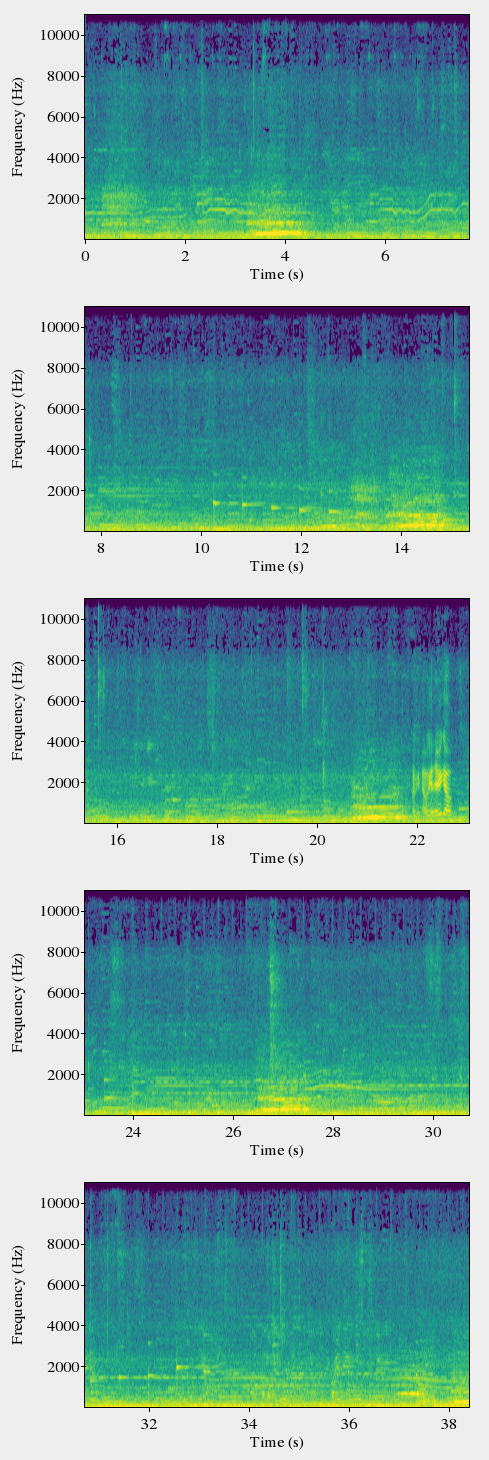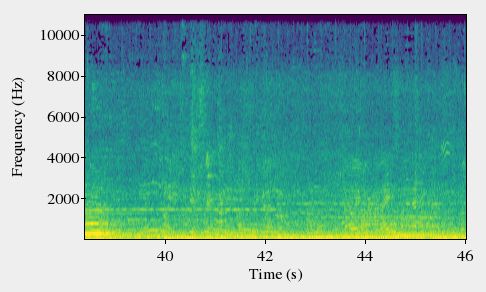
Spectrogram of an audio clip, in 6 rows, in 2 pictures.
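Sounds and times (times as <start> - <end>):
cattle mooing: 0.2 - 1.2, 3.2 - 4.6, 12.7 - 15.0, 20.6 - 21.9, 26.5 - 28.5, 36.8 - 39.2.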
